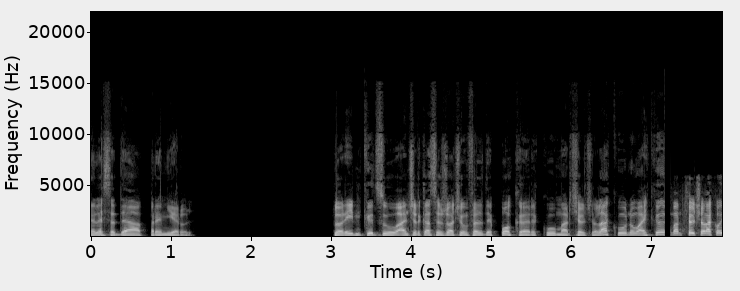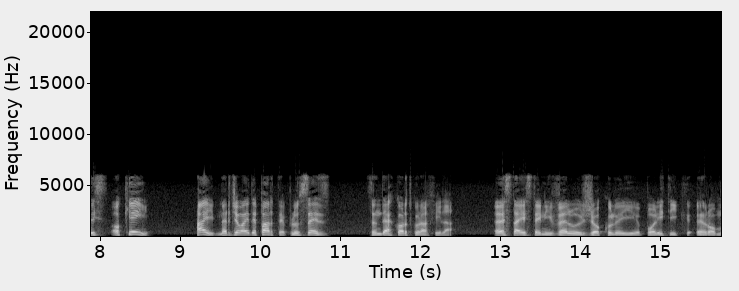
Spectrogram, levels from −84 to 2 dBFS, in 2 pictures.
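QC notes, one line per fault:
7.16 s to end: input switched to a poorer device. An 80 ms silence marks the change. Then the speech turns dull and boxy, with nothing above 5.8 kHz. Level shifts about 5 dB. A new noise floor sits roughly 35 dB down. The recording likely moved to another microphone.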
